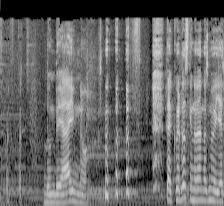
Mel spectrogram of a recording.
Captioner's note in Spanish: Risas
